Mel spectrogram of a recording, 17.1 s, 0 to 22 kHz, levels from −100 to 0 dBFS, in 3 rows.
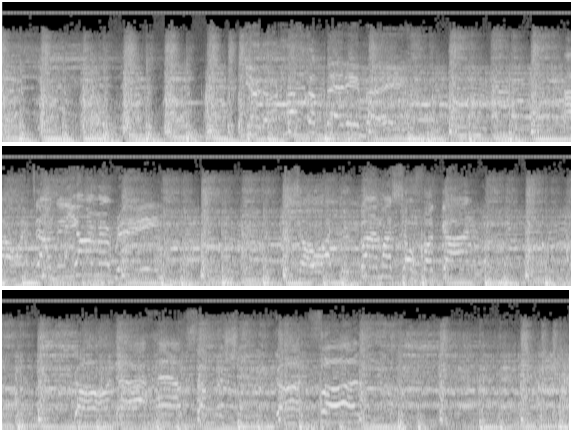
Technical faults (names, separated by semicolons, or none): video or display buzz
